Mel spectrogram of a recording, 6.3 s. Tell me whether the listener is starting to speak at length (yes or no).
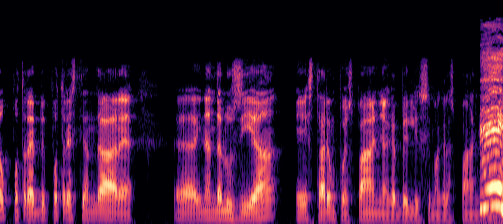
yes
